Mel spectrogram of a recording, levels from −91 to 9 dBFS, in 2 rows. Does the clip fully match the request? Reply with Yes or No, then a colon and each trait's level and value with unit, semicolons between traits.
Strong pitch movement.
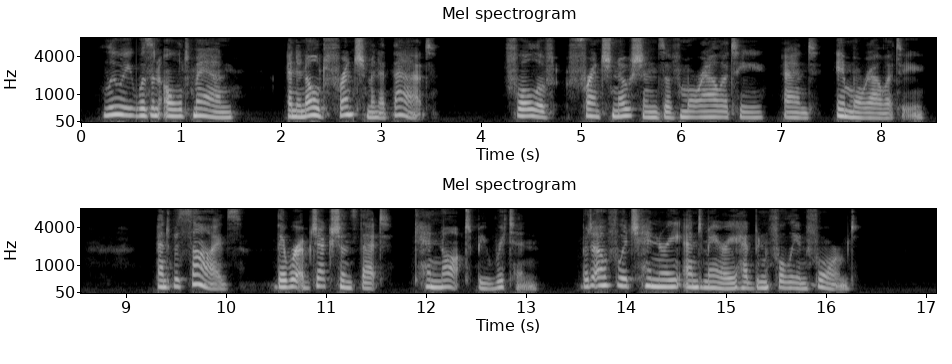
No: average, 4.3 semitones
